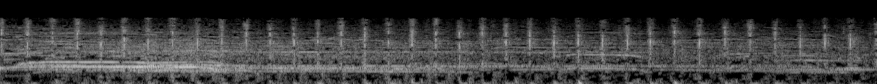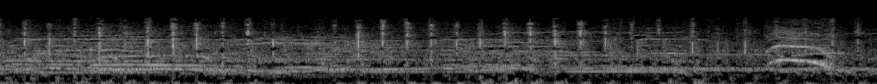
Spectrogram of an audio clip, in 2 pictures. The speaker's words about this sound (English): Because tonight we're going to honor one of the most terrific men and players in the history of professional football. We lost him way too soon, because tonight we are going to honor and give a cheer for the late Buck Buchanan.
